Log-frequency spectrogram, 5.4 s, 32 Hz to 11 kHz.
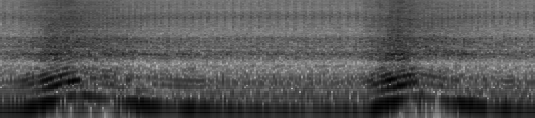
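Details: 1978 FIAT 124 Spider: uneven, lumpy idle stumbling between two quick throttle blips; rough idle, cause not yet found.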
